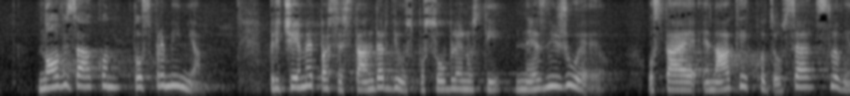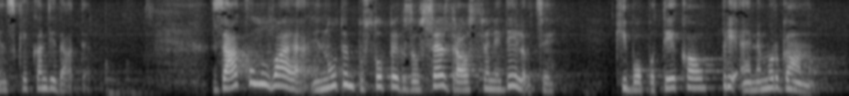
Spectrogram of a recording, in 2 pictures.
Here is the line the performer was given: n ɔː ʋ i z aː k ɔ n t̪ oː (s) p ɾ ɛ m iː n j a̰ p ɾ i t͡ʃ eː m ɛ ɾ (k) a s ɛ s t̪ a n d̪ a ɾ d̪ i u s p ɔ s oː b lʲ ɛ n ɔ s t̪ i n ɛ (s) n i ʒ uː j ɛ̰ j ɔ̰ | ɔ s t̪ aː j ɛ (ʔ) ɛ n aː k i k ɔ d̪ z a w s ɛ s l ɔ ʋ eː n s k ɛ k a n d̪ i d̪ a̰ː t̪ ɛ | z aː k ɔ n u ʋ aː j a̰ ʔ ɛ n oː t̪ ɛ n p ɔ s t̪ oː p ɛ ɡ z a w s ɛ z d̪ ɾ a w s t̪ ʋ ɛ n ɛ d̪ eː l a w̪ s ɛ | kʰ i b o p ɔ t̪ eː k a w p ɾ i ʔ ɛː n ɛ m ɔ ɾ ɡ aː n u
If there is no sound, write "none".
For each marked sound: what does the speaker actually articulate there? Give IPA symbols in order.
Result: s, p, z, ʔ

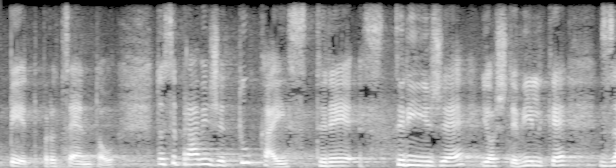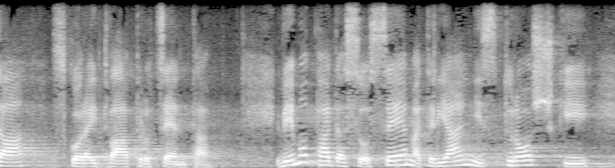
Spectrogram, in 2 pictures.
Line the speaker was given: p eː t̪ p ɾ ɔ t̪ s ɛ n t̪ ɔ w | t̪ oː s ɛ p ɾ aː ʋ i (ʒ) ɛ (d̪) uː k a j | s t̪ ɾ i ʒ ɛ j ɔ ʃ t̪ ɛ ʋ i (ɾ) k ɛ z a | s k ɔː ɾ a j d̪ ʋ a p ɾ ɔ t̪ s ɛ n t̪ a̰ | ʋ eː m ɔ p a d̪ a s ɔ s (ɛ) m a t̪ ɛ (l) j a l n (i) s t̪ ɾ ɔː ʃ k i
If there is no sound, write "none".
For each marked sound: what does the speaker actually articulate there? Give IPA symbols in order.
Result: ʒ, t̪, l, ɛ, ɾ, i

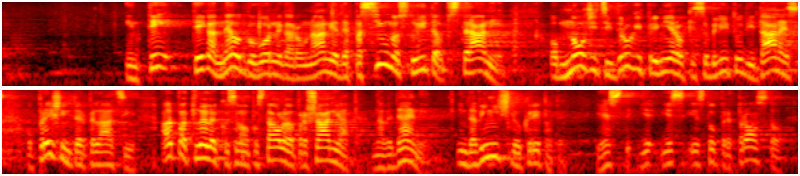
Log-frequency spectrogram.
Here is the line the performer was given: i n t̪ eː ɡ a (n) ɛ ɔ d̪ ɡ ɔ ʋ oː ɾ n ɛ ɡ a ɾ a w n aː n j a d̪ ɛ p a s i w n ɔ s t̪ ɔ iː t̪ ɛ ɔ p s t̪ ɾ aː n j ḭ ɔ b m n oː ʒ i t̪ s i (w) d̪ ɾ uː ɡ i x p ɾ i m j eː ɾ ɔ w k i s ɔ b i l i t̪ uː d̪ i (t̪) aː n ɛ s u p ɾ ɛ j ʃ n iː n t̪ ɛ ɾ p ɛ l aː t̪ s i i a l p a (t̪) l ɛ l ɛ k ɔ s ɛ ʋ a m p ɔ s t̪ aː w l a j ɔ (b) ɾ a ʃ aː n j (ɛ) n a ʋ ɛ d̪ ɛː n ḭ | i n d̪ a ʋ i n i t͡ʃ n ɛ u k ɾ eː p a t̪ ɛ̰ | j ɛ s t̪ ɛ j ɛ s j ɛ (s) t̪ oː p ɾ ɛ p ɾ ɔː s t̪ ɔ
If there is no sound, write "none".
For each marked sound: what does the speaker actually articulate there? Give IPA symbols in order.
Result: n, ɣ, d̪, t̪, p, a, s

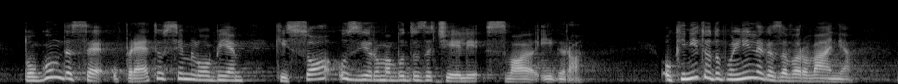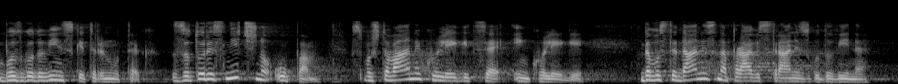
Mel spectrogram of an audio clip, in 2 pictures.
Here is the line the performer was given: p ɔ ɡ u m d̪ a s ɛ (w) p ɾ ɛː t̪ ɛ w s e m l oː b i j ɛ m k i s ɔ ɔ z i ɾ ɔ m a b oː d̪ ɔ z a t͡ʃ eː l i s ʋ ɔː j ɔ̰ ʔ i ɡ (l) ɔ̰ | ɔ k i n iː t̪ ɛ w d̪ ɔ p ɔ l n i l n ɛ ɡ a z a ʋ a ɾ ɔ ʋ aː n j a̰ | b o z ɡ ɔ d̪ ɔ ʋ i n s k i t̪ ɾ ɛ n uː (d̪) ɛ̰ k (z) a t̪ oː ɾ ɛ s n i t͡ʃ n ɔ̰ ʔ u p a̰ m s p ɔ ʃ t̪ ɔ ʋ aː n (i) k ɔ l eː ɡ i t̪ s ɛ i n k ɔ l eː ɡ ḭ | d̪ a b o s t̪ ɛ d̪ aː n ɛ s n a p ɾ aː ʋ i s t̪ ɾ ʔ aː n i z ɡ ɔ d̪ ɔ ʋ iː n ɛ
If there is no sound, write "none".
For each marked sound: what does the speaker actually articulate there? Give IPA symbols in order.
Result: u, ɾ, t̪, z, ɛ

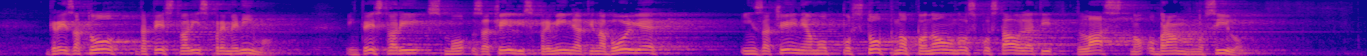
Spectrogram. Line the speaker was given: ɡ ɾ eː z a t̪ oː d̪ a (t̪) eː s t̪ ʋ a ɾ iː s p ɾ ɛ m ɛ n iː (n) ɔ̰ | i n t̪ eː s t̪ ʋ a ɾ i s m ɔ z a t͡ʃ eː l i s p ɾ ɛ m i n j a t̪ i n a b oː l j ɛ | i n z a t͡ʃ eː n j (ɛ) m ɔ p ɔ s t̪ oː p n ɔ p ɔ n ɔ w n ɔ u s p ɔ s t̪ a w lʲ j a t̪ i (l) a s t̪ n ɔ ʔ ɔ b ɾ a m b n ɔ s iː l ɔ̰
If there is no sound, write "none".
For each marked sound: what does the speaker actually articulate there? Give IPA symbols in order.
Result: t̪, m, a, l

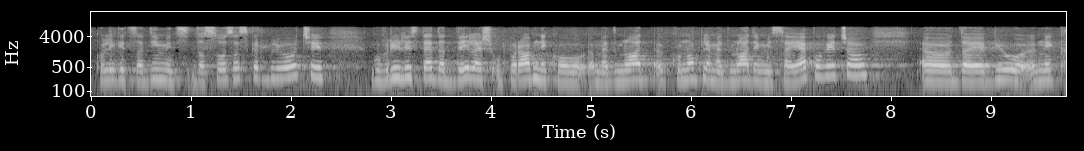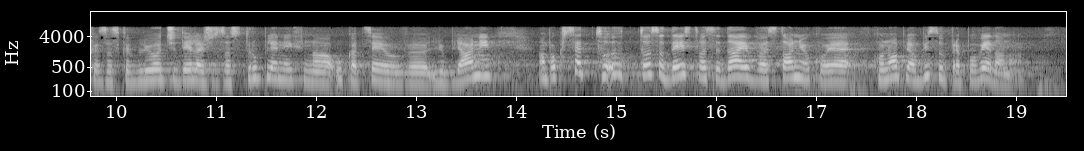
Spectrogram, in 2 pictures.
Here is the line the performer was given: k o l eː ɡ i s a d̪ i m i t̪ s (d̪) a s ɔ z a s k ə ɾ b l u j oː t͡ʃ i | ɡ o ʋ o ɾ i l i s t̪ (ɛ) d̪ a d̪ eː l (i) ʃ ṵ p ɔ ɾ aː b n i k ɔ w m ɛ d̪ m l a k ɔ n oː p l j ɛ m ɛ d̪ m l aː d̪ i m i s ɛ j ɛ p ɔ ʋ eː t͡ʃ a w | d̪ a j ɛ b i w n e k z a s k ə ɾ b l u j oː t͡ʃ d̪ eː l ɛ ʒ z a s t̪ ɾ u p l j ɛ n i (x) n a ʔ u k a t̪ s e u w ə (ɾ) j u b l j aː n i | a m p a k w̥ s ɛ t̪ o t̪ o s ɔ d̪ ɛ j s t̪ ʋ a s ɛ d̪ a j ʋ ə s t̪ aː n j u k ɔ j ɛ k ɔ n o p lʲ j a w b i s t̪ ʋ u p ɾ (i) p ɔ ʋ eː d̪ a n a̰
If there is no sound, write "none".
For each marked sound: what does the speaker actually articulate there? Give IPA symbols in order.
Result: d̪, ɛ, ɛ, x, l, ɛ

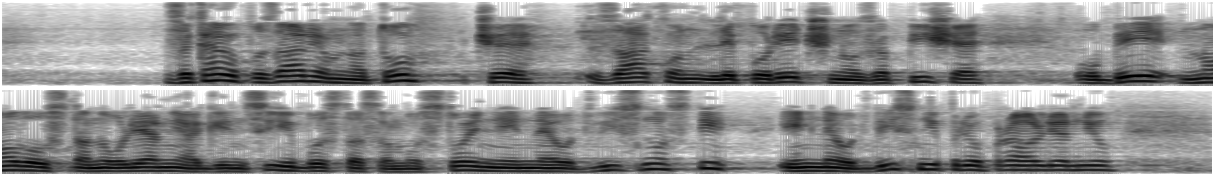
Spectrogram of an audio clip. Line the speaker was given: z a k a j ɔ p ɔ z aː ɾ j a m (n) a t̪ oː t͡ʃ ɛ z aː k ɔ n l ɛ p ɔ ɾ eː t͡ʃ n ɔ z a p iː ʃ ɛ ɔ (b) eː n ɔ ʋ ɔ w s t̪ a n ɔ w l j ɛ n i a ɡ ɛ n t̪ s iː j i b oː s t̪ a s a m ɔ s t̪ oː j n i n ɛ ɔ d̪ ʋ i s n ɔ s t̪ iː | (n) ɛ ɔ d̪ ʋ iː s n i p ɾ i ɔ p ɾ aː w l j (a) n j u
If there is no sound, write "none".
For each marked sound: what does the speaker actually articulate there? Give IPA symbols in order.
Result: n, b, nː, a

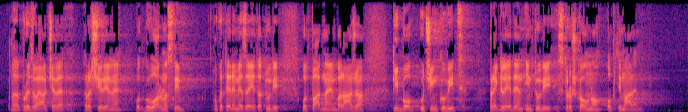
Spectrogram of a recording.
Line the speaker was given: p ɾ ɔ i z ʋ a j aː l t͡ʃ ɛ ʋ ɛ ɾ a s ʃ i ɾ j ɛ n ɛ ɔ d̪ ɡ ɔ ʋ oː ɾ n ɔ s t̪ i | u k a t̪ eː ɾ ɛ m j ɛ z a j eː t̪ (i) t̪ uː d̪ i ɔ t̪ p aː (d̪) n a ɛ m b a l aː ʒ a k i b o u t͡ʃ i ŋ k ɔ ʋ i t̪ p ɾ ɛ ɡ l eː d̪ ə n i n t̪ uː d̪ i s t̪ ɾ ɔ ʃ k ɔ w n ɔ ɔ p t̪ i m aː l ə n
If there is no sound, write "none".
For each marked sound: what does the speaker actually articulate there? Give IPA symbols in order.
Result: a, d̪

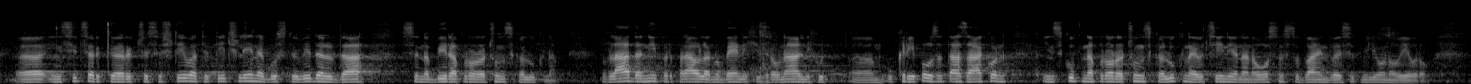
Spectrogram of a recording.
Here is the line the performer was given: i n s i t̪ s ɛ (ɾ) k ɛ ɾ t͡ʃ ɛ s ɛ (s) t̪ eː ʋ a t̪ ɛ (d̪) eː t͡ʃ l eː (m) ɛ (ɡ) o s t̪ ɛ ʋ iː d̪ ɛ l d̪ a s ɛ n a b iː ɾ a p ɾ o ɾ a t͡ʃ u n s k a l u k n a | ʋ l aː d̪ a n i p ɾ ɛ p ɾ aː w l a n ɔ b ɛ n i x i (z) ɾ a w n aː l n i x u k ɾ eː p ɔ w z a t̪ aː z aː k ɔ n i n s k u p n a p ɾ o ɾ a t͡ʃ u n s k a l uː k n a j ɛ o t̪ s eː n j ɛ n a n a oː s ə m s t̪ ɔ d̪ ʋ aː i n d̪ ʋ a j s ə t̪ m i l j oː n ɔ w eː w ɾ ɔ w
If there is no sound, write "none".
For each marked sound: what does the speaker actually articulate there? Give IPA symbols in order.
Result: ɾ, ʃ, t̪, n, b, z

